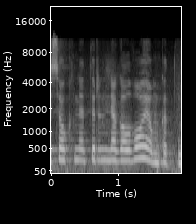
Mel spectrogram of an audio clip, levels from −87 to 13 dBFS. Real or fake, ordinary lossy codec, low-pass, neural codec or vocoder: real; Opus, 64 kbps; 10.8 kHz; none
